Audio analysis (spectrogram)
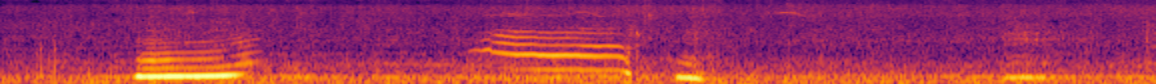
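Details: House cat calling out about separation from its owner: a bright short meow, then a longer falling meow and a brief low chirp, followed by quiet background hum.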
